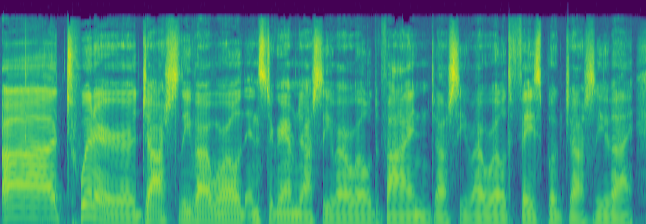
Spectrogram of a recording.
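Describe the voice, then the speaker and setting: Man with an American accent and medium pitch, fairly slow yet with hardly any pauses, ordinary pitch variation, quiet background. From Texas, Houston. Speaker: singer; guest. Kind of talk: interview. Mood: friendly, upbeat. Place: studio. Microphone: studio mic.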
